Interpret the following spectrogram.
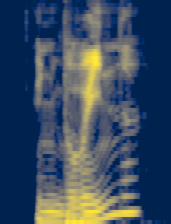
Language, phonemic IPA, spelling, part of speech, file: French, /bʁɥin/, bruine, noun / verb, Fr-bruine.ogg
- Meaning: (noun) drizzle (light rain); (verb) inflection of bruiner: 1. first/third-person singular present indicative/subjunctive 2. second-person singular imperative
